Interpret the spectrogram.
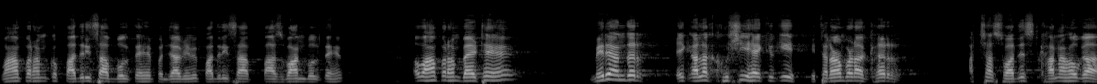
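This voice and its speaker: A male pastor giving a humorous sermon, telling stories with lively jokes and interjections. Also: fairly high pitch. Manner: animated storytelling with jokes and interjections. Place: church hall. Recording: echoey church hall.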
